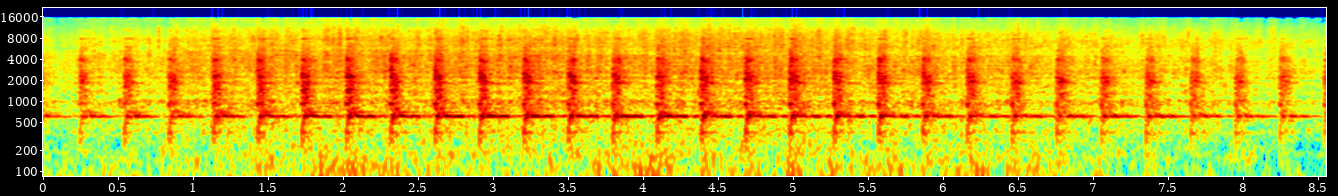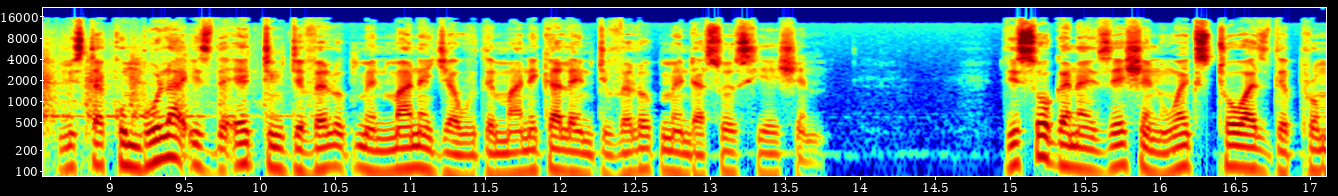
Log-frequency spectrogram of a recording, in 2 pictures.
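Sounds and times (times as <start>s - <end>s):
ram pump water-lifting machine clacking in rural Manicaland: 0.0s - 10.5s
speech: 8.8s - 13.9s, 15.0s - 17.1s.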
